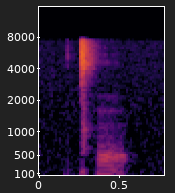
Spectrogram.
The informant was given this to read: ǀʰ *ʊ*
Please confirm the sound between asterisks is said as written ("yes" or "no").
no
